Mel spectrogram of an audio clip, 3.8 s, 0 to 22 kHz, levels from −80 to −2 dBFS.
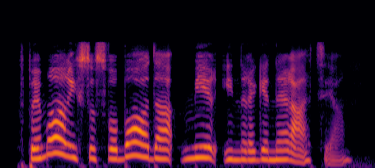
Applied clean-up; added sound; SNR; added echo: neural mask model DeepFilterNet 3.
